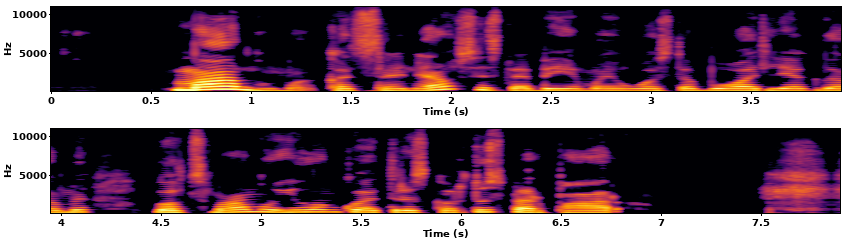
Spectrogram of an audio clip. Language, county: Lithuanian, Marijampolė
